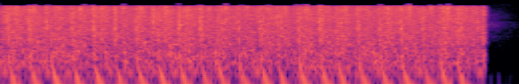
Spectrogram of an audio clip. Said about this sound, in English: I got to be prepared for it because it's like hella gunshots just in your ear. If you're not expecting it, let's just be real reactions.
